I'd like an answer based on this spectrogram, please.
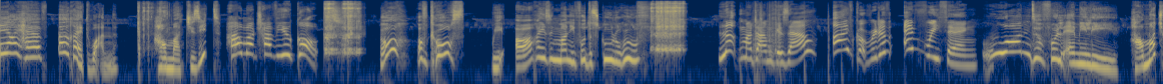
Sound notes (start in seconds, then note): none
